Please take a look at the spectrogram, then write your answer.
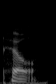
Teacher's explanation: Notice that little puff of air that comes out with the P. P. That's called aspiration.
